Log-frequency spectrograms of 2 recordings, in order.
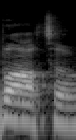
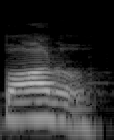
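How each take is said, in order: First: The middle consonant is a clear, hard t. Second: The middle consonant sounds like a soft d. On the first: The speaker calls it wrong. "It's not a bottle" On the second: The speaker calls it right. "it's going to be said like a D"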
